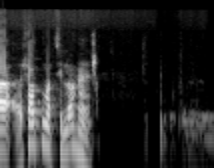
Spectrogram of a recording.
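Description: A man's speech in the first second, then, after a short pause, a low drawn-out cooing call begins about a second and a half in.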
